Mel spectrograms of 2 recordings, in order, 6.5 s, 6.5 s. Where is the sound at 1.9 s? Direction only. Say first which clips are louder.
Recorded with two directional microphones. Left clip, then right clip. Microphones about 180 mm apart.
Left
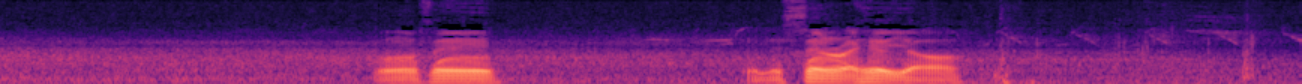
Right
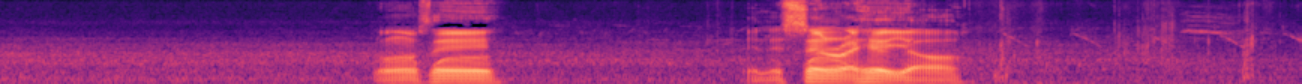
Right 6 dB; 20° right (ahead or behind).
